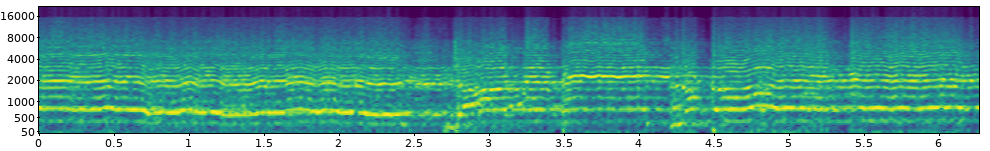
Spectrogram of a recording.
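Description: A man sings Urdu verse into a microphone in long, drawn-out melismatic notes, wavering and gliding between held tones with no clear words. It is loud and amplified.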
